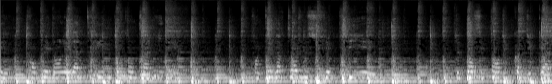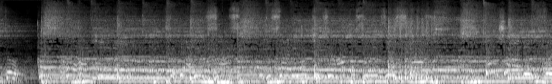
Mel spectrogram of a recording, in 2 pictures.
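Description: Live rock band playing, with drum kit, guitar and a voice singing over a steady beat. Just before nine seconds in the music drops out for a moment, then comes back denser and louder, with cymbals ringing.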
